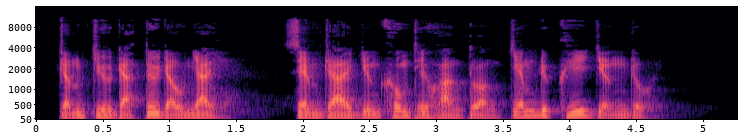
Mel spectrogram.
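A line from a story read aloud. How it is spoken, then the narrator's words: Quiet emperor's voice. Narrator (Vietnamese): Đế hoàng của Cổ Tán Quốc nhỏ giọng nói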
